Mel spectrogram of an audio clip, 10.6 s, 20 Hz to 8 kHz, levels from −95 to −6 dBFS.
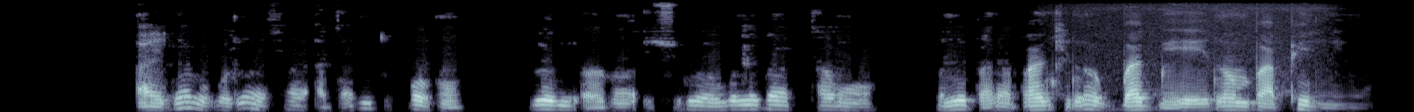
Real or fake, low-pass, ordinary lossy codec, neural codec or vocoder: real; 7.2 kHz; none; none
